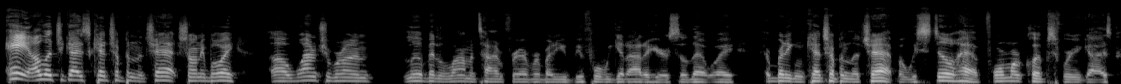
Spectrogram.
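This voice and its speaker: A man's voice: fairly high pitch, fast talker, bright, forceful tone, dry recording. A man hosting a comedy show, chatting casually and ramblingly with joking asides as he comments on clips.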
